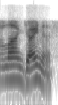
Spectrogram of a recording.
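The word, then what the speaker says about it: Longinus: No, but that spear is actually called the lance of longginus. Rhymes with sun.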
